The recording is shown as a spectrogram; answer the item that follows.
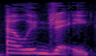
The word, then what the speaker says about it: L.E.J.: Надо ее произносить вот так вот на английский манер. – L.E.J.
